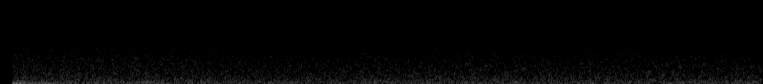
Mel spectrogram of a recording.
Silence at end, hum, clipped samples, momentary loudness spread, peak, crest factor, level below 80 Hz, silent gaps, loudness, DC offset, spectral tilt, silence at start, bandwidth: 0 s; none; under 0.1%; 2 LU; -38 dBFS; 18 dB; -64 dBFS; none; -59 LUFS; under 0.1%; -4.5 dB/octave; 0.1 s; 16.5 kHz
